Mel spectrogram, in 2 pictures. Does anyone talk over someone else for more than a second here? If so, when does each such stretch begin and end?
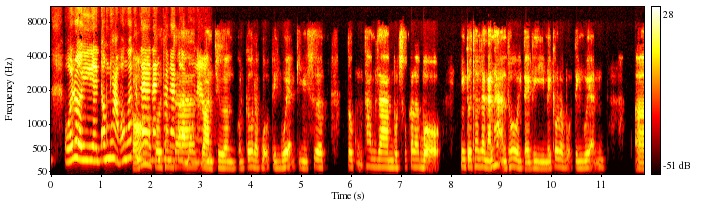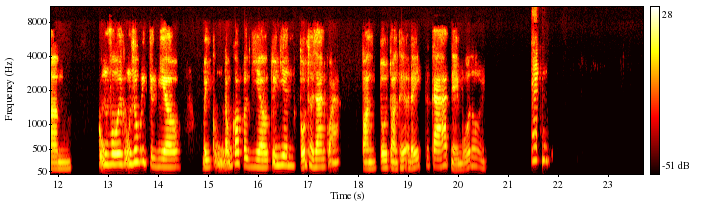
1.6-3.2

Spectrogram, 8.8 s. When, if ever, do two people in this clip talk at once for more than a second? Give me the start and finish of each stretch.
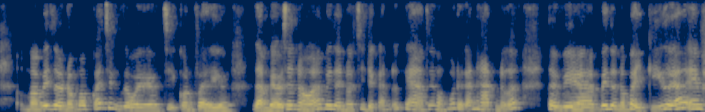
none

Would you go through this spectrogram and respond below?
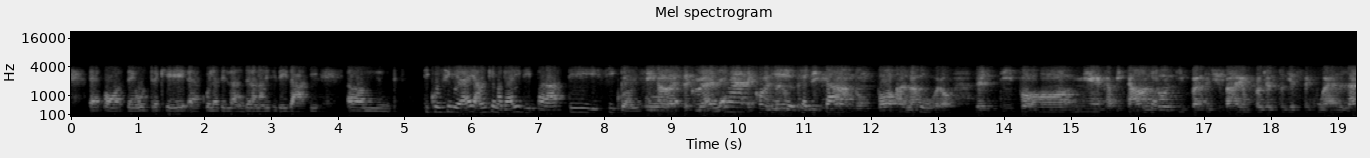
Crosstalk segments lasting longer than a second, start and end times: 8.5-9.7, 10.5-11.7

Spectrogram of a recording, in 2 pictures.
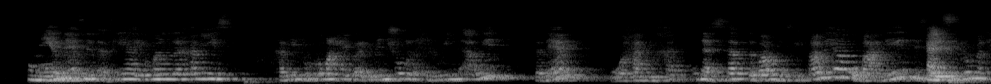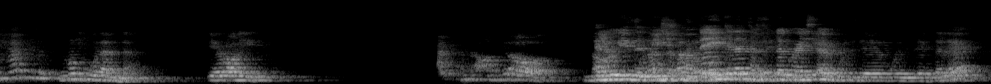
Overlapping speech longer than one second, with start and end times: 15.8-18.2

